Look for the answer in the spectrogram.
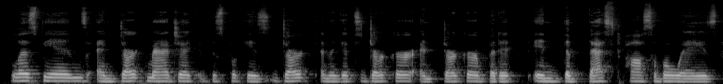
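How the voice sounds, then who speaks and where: A woman with a low-pitched voice talks through book picks in a casual vlog style. Her delivery is enthusiastic and emphatic, like a host recommending favorites to viewers. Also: a little mellow.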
